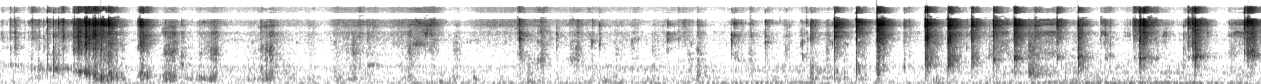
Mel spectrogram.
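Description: Mouth-eating sounds of crisp puchka (pani puri) shells: a bite about a second in, then quiet chewing, and a quick run of sharp crunches over the last few seconds.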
